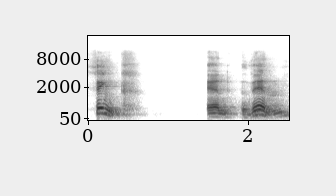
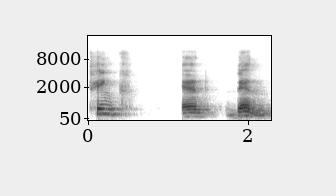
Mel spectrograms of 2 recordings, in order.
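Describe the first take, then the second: First: The th sounds are soft dental fricatives. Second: The th sounds are hard dental stops. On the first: "instead of" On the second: "we say"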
